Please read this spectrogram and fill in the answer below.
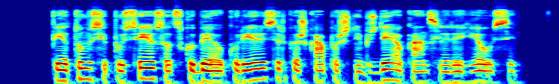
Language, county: Lithuanian, Panevėžys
